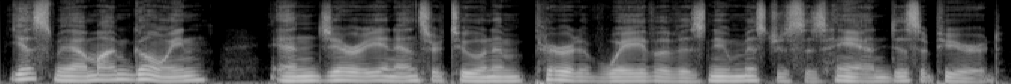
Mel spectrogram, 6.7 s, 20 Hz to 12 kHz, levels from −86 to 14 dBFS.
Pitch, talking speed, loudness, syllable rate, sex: 125 Hz, 160 wpm, -20 LUFS, 4.7 syllables/s, male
